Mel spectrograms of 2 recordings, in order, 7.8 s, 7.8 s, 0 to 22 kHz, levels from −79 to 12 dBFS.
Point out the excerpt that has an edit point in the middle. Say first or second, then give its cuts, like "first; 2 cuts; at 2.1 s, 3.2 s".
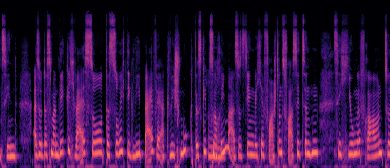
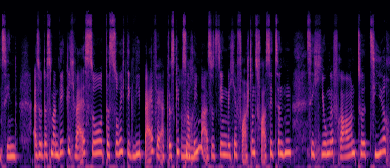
second; 1 cut; at 3.3 s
